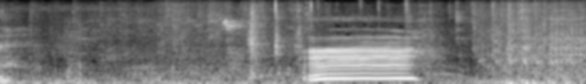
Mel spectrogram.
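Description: A pigeon coos once, a loud close warbling call, with faint background talk and light rustling before and after.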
